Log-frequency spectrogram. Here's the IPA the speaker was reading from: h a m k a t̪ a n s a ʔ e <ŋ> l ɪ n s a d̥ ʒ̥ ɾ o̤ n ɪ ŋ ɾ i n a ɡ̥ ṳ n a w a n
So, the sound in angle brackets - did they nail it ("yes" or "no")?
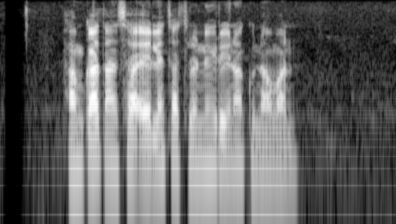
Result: no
